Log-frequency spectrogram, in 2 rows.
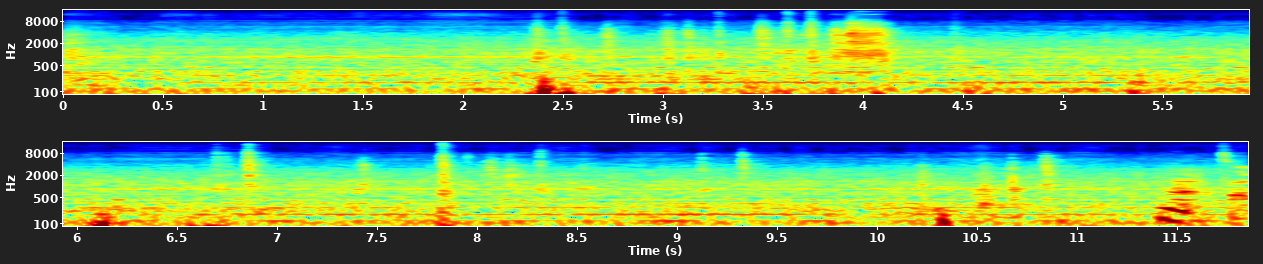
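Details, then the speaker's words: Xbox One S console with 500 GB hard drive at power-on: steady fan hum with sharp irregular clicks every second or two, suspected from the hard drive. "all right now I want to plug it in again and try to turn it on and see if I can hear that clicking noise coming from the hard drive"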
